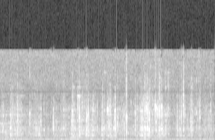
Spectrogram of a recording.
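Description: Small electronic components tipped from a plastic bag, ticking and rattling lightly onto a stone countertop as the bag crinkles.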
